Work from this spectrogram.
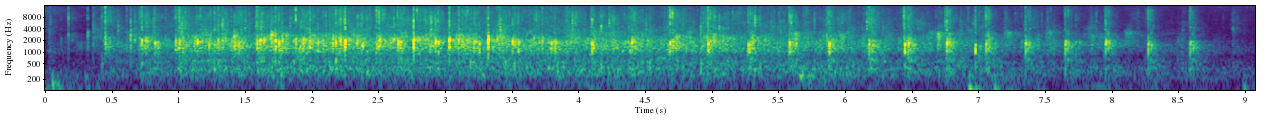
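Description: Warm audience applause fills a large hall after a UN Secretary-General's address, steady dense clapping that thins slightly toward the end, with individual claps becoming more distinct.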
